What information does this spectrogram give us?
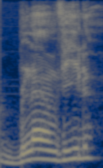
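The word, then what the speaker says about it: Blainville: Blinville, c'est comme ça qu'on le prononce.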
